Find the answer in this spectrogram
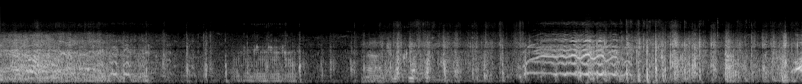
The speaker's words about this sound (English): Horses?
